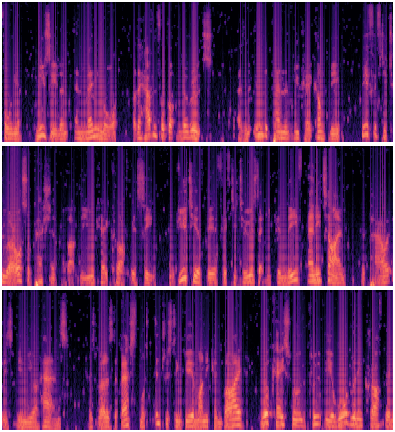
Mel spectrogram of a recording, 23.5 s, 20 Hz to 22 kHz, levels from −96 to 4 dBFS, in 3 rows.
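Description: From start to end, overdone noise removal strips quiet frequency bands along with the noise, leaving speech over near-silence. The spectrogram shows dark, hollowed gaps with isolated twinkling specks. Throughout, a block size mismatch (padded) inserts a zero gap into every block, producing a 46.9 Hz buzz that fits 1024-sample reads. Speech runs at 0.861 speed with roughly normal pitch, and the waveform shows regular flat dropouts.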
